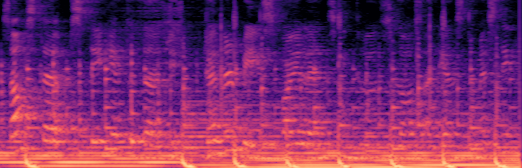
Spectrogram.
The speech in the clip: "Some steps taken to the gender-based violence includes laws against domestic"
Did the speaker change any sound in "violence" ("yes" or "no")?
no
